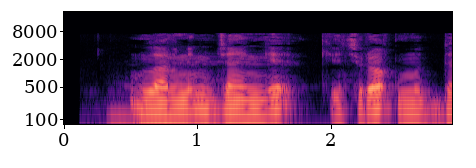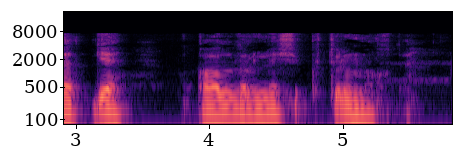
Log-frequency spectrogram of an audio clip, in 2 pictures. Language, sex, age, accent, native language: Uzbek, male, 18-24, Toshkent viloyati, Uzbek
